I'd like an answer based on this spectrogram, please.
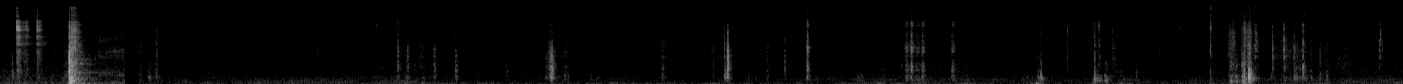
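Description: Small metal parts of a dismantled vacuum cleaner motor, the armature and its bearing, clicking and clinking as they are handled. Two sharp clicks come within the first second, then scattered lighter taps.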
